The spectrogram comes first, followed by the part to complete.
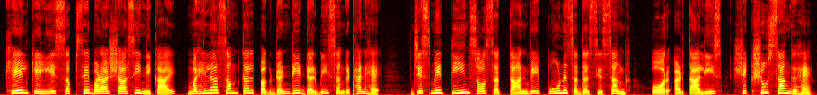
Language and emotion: Hindi, neutral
